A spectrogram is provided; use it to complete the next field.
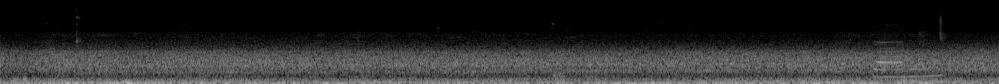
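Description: A steady, unbroken roar of traffic on Highway 280 in San Francisco fills all ten seconds, dense and low. A few faint, brief bird chirps barely poke through, and a short rising tone appears near the end.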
